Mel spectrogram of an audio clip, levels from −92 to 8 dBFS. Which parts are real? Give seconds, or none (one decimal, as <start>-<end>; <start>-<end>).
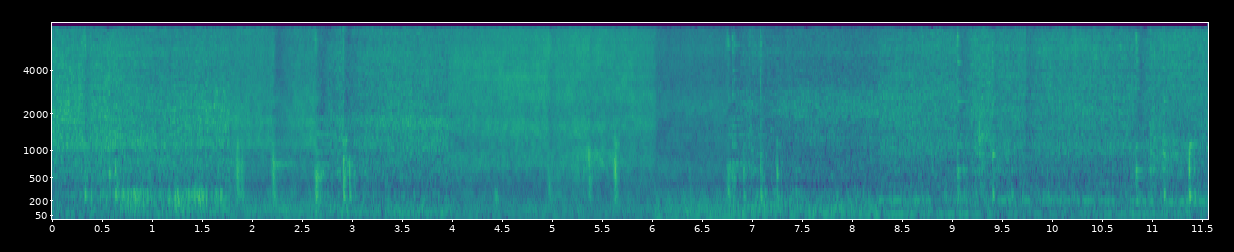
0.0-1.8; 2.7-4.0; 6.8-11.6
